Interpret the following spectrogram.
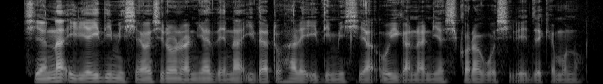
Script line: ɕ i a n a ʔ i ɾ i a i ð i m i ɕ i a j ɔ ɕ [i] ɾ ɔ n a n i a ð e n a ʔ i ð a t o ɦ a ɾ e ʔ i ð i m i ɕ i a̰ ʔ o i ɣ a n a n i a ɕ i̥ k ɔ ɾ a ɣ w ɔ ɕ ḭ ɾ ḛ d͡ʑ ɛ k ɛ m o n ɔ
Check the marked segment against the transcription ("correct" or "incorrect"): correct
